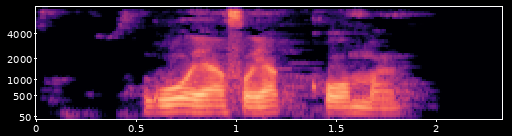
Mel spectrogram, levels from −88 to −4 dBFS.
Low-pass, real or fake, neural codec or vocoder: 7.2 kHz; real; none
